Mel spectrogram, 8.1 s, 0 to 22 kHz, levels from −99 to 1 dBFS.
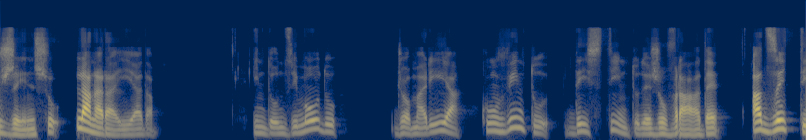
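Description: Throughout this speech clip there is a rough, hissy halo and a smeared, underwater quality, with nothing above 10.6 kHz, likely from Nellymoser compression at a rate that fits about 44 kbps. Unlike the watery chirps of MP3, the emptied bands here are filled with noise, so the damage comes across as hiss rather than warbling.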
